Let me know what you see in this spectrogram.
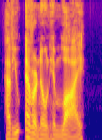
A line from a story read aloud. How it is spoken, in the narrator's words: she cut in sharply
